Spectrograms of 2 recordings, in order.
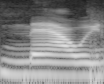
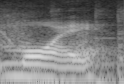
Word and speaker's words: Maui: this title screen is, I think it's probably pronounced Maui, not Moi.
